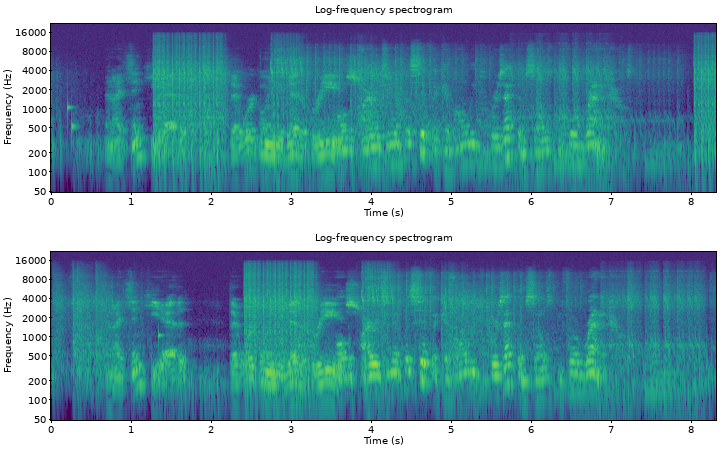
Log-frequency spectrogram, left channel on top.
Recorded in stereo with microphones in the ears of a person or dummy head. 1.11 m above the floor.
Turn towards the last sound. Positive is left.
turn(degrees=-10)  # may be behind; listen again after turning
